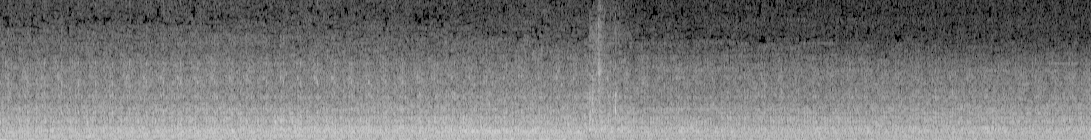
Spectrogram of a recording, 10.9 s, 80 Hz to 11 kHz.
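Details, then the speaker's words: 4th gen Ram 2500 6.7 Cummins diesel idling after coolant flush with distilled water and Sinister Diesel coolant bypass filter kit install. Steady even diesel clatter about three pulses a second, no misses or knocks; running good, normal idle. "It's running good."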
